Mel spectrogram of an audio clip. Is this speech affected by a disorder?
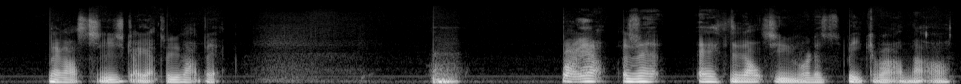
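Yes: Duchenne muscular dystrophy; night ventilator, past punctured lung on night ventilator, week in hospital, painful breathing in, healed itself.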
